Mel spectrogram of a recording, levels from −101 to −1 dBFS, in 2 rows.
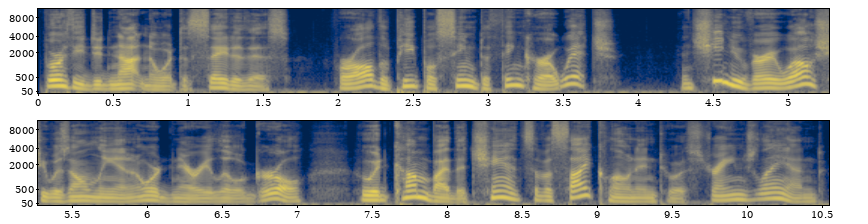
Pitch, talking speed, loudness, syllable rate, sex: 135 Hz, 250 wpm, -20 LUFS, 6.2 syllables/s, male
